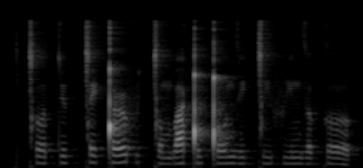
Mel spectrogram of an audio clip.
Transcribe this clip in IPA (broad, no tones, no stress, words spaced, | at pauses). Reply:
ǀʰɤtʉkǀe ǃə˞ fʉǀɤmbaǃʉ ǃonzi ǀifinzɤ kɤ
